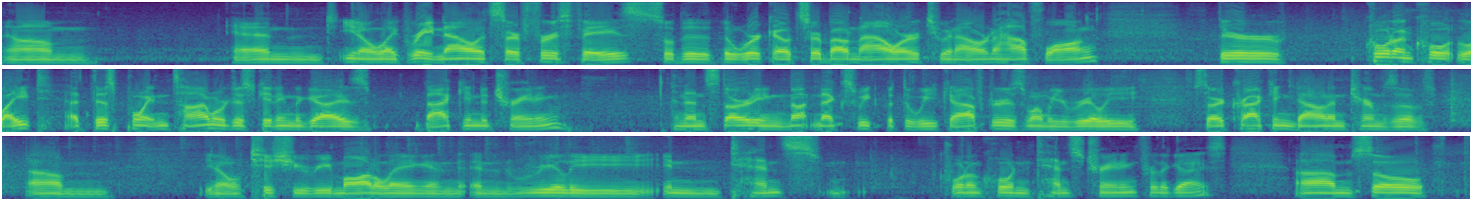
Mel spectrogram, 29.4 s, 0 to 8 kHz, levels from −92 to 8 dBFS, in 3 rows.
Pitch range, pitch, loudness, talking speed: 95-105 Hz, 100 Hz, -13 LUFS, 165 wpm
